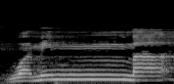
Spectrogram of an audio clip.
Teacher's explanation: ميم مشددة فيها غنة مقدار حركتين، والحركة كما تعلمون بمقدار ما يقبض الإنسان أصبعه أو يبسطها.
